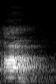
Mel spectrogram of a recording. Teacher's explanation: चाहे ह्रस्व हो या दीर्घा हो, आ का उच्चारण स्थान कंठ होता है। ये जो गले में कंठ होता है, ये हमारी आवाज जो आती है कंठ में टकराती है, तब हम आ का उच्चारण करते हैं।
